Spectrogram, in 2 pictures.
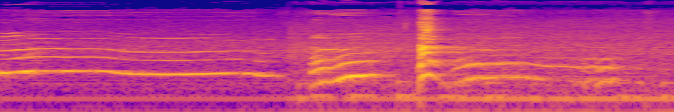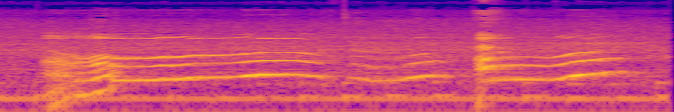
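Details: Husky dog indoors in the early morning trying to keep its voice down while telling its owners something, usually about food. It gives drawn-out, wavering woo-woo howls with rising and falling bends, broken by sharp yelps. A steady low hum runs underneath.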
